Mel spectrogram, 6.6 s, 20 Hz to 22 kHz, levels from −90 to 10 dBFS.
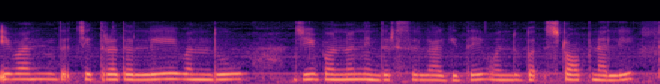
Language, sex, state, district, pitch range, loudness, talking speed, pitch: Kannada, female, Karnataka, Bidar, 230-250 Hz, -15 LUFS, 100 wpm, 245 Hz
